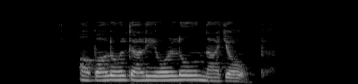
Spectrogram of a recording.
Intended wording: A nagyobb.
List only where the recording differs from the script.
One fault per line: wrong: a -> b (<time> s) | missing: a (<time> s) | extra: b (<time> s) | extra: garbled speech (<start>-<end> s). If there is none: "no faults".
extra: bal oldali olló (0.9 s)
